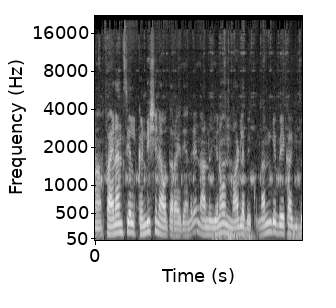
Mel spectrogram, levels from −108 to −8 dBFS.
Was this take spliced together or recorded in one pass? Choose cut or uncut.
uncut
